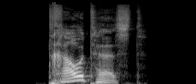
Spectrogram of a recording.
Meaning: inflection of trauen: 1. second-person singular preterite 2. second-person singular subjunctive II
- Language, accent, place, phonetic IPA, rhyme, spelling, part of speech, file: German, Germany, Berlin, [ˈtʁaʊ̯təst], -aʊ̯təst, trautest, verb, De-trautest.ogg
